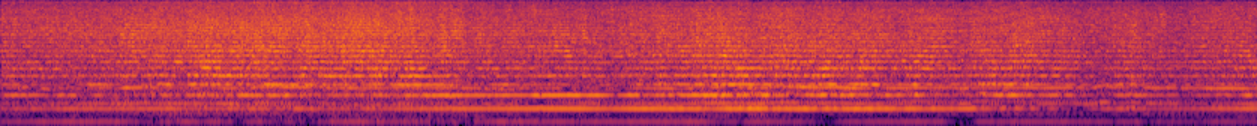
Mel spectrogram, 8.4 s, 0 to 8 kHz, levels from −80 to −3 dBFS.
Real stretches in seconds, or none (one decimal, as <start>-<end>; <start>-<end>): 0.0-8.4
